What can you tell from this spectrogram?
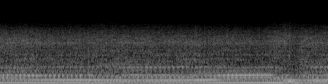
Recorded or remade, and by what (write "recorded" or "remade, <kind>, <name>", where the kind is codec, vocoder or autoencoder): remade, autoencoder, DAC-VAE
